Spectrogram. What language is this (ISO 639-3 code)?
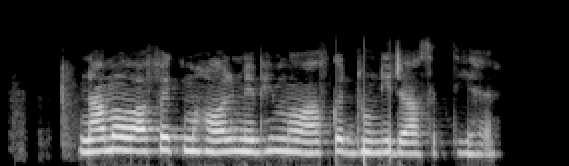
urd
